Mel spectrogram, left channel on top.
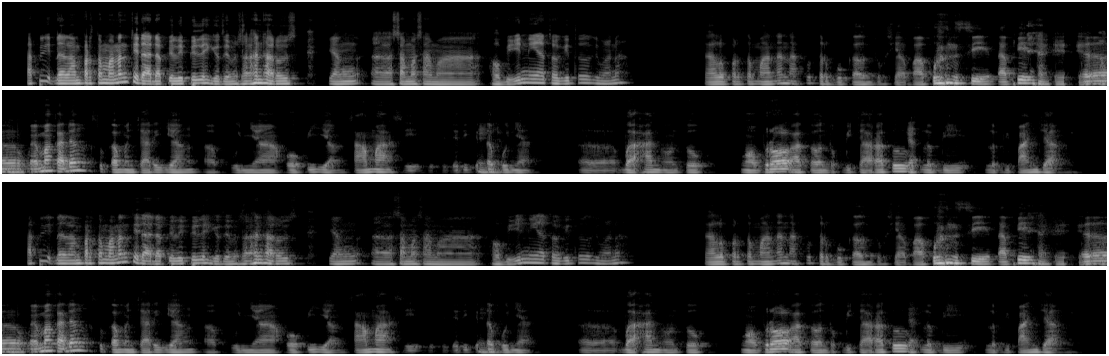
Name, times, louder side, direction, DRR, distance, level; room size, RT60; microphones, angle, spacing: voice 1, 0.4-2.9 3.3-6.3 10.3-11.3 15.8-16.0 20.1-20.2, left 4 dB, 55° left, 12 dB, 0.5 m, -29 dB
voice 2, 7.0-15.2 15.6-15.7 15.9-16.3 16.8-18.0 18.4-21.7, left 1 dB, 10° left, 8 dB, 0.8 m, -31 dB
8.4 x 6.4 x 3.5 m, 0.31 s
head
